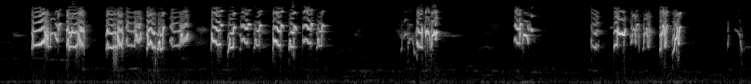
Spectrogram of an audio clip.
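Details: Chattering pet lovebirds: bursts of shrill, raspy chirps fired in quick groups of three to five, separated by short silences, then scattered single and paired chirps toward the end.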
